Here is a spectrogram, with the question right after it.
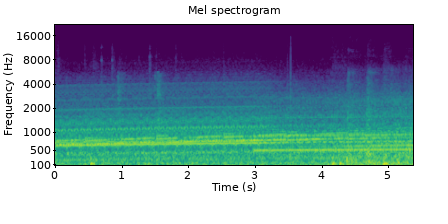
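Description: A Japanese railroad train in the Train Crew game runs steadily and loudly, a constant rumbling roll with a sustained whining tone and faint rail clicks, with no one speaking.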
